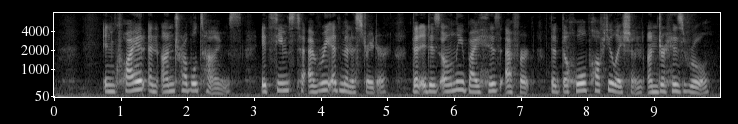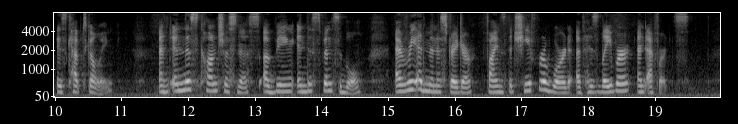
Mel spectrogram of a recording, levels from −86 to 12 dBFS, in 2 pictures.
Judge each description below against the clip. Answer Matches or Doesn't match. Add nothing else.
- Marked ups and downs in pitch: Doesn't match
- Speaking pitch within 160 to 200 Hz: Doesn't match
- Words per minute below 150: Matches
